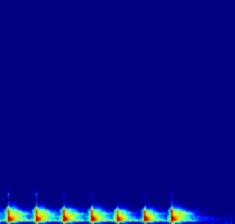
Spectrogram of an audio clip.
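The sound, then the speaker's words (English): Seven firm, evenly spaced knocks on a door, each with a short hollow ring, in a steady rhythm with nothing else audible around them. “You don't hear the knock of our Lord,”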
